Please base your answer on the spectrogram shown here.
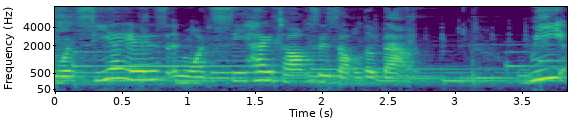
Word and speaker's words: SIHI: CI is and what CHI talks is all about. We are the social innovation and health initiative. See for short, pronounced as CHI, which means upward and forwardlooking. Seihigh is a global network of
